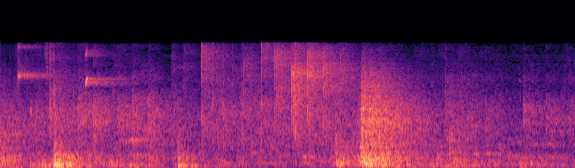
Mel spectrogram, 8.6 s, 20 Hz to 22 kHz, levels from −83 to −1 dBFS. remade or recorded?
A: recorded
